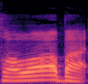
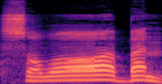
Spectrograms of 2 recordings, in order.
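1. শব্দটি লম্বা 'আ' ধ্বনি দিয়ে শেষ হয়। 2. শব্দটি 'আন' ধ্বনি দিয়ে শেষ হয়।

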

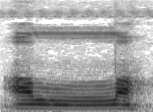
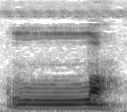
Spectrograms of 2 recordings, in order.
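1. Bunyi tengahnya L lidah yang jelas. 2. Bunyi tengahnya L lidah yang jelas.

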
